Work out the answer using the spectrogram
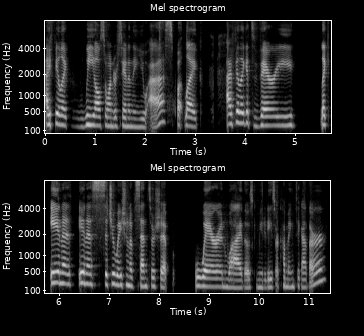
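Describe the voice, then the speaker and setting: A woman's voice: lowish voice, fairly even intonation, normal speed. A woman co-hosting a podcast, talking enthusiastically and rambling a little, with many fillers. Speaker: podcast co-host. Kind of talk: casual podcast chat.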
